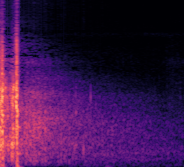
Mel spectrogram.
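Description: Shotgun fired at a dove from very close to the microphone: two sharp reports about a fifth of a second apart, then a long echoing tail that fades out over about a second and a half.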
